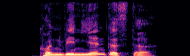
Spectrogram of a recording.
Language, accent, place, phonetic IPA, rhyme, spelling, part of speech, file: German, Germany, Berlin, [ˌkɔnveˈni̯ɛntəstə], -ɛntəstə, konvenienteste, adjective, De-konvenienteste.ogg
- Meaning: inflection of konvenient: 1. strong/mixed nominative/accusative feminine singular superlative degree 2. strong nominative/accusative plural superlative degree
